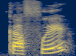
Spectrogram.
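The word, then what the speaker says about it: кафе: Alors vous entendez qu'ici, la lettre Y se prononce E et pas Y. Alors ici, c'est une exception car il s'agit tout simplement d'un nom d'origine française et on a voulu rester proche de la prononciation d'origine.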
